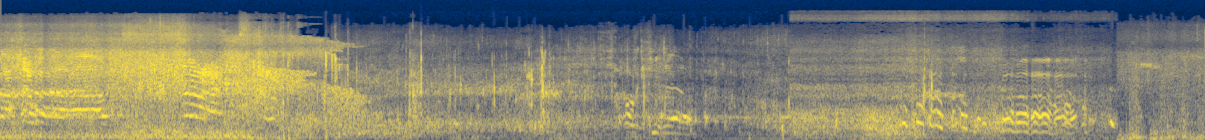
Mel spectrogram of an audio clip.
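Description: Water rushing and splashing along a water slide, loud and close on the microphone, with a rider's wordless yells over it.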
